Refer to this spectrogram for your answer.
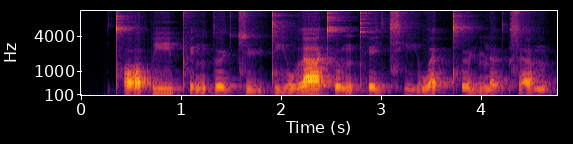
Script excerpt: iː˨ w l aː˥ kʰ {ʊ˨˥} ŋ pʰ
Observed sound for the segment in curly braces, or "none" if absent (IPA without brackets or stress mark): ʊ˨˥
